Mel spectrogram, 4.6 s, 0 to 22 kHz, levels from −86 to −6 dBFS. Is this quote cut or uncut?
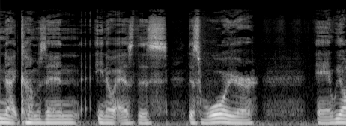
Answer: uncut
